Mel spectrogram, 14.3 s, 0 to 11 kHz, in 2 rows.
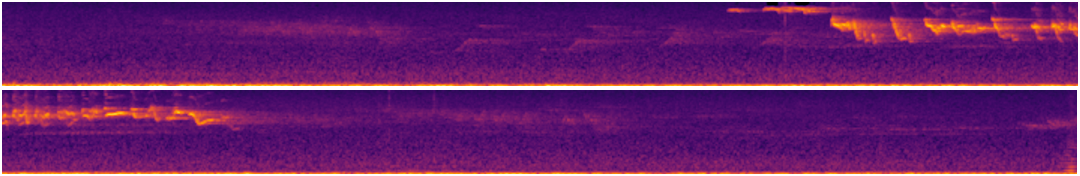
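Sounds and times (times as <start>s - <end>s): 
European robin Erithacus rubecula singing: 1.1s - 14.3s.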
